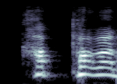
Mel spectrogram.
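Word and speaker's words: κάππα: 카파가 나오네요. 카파가. 카파가 나오는데 이거는 K자처럼 쓰면 돼요. K자처럼 이렇게. 이거를 우리가 카파. 카파니까 요 키읔자가 보이는데 요게 발음이에요. 다시 한번 강조하지만 카파라는 말을 몰라도 될 정도로 요게 나오면 키읔자다 발음이.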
